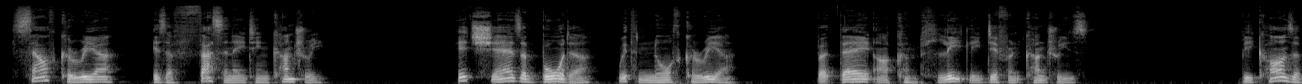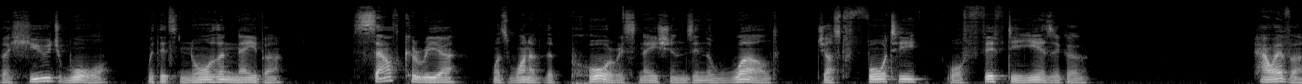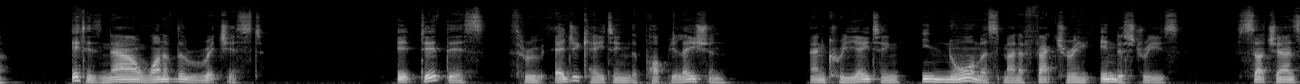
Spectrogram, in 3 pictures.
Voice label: Vowel Sounds, British English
